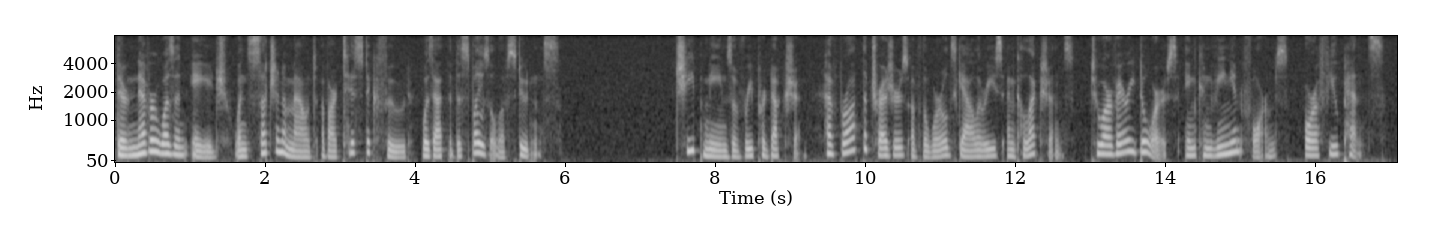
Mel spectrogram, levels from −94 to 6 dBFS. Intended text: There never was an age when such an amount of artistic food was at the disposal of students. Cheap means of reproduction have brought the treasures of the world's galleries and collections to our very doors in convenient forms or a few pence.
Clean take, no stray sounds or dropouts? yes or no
yes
